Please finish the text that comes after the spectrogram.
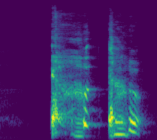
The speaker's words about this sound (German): Sorry, ich muss nochmal husten.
